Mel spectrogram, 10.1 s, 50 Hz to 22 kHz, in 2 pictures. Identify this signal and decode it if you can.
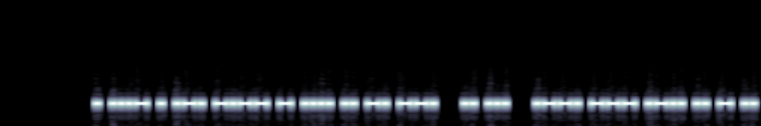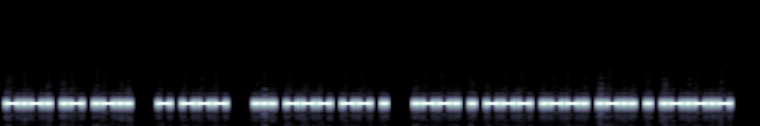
Morse code, heard as a keyed tone, about 46 wpm, 700 Hz. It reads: EVERYTHING IS POLITICAL TO SOME PEOPLE.
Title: Sentences from Top 1000 Words - Review Part 5 - 45wpm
